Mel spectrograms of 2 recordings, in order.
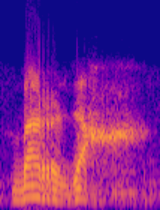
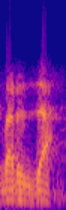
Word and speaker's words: barzakh: yang disebut alam barzakh barzakh itu ejaannya ya barzah Z Zai k harus ngorok Nek Nek Nek moco ngorok barzakh harus begitu supaya kelihatan k gak boleh barzah kalau barzak itu hak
